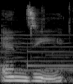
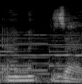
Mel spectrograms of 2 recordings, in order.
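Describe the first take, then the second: First: It is said in an American accent. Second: It is said in a New Zealand accent.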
